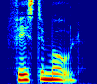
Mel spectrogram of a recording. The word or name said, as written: fæstemål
